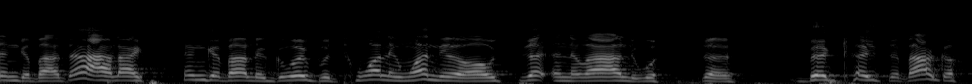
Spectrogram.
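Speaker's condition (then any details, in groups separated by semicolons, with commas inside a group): Cerebral palsy; affects hearing and speech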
